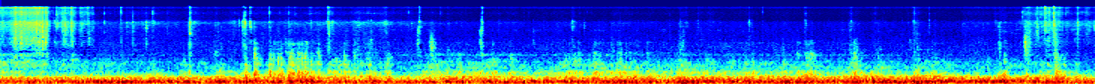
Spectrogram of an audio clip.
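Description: Car driving at low speed, heard from inside the cabin: a steady low rumble of engine and road noise, with a few faint ticks.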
